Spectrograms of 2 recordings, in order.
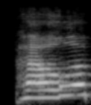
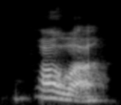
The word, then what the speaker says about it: Paola: okay thank you and I don't want to mispronounce your name ala you want to try that again yeah paa P paa yes hi I'm uh just a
